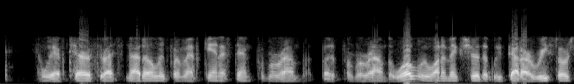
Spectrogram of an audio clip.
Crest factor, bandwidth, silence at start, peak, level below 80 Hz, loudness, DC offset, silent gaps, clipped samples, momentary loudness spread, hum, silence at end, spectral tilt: 14 dB; 9 kHz; 0.4 s; 0 dBFS; -56 dBFS; -16 LUFS; under 0.1%; none; under 0.1%; 10 LU; none; 0 s; -7 dB/octave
